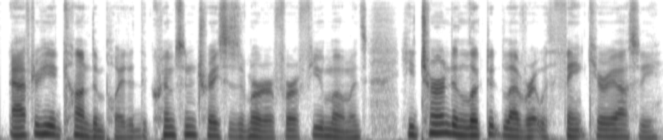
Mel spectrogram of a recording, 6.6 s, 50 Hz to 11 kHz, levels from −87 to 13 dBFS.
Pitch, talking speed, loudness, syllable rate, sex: 120 Hz, 200 wpm, -17 LUFS, 6.1 syllables/s, male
